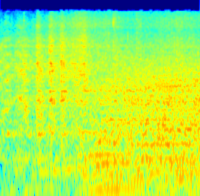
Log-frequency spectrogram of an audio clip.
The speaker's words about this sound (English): Watching the traffic outside his favorite coffee shop in West Seattle,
